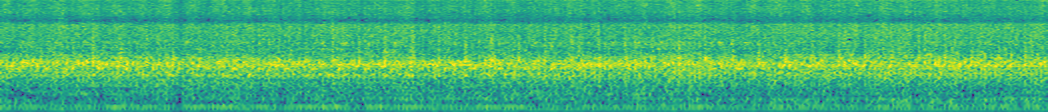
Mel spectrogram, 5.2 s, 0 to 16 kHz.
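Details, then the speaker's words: 1995 Georgie Boy Swinger 32ft American diesel motorhome idling: even, steady diesel clatter, no misses or surges, smooth and settled; normal idle, test drive still pending to confirm. "So again, it's just got to go for a test drive to make sure that it's running right, but it should be."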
